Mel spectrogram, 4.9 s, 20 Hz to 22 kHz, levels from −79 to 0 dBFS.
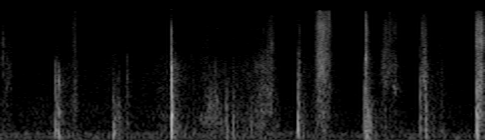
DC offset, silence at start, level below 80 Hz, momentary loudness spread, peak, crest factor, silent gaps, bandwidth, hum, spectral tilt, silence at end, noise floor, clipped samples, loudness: under 0.1%; 0 s; -64 dBFS; 21 LU; -6 dBFS; 34 dB; none; 16.5 kHz; none; -3 dB/octave; 0 s; -58 dBFS; under 0.1%; -39 LUFS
